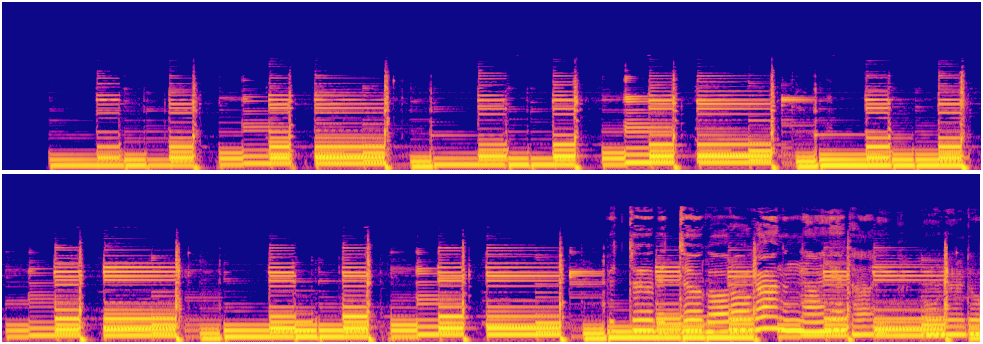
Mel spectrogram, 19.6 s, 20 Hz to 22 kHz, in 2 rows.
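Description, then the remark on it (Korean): A loud song, a listener's request played on the radio show Radio Detox, plays on its own, driven by choppy, stop-start band chords with brief silent gaps between hits, building into a brighter, denser full sound near the end. “노래 또 들어볼까요? 0577님의 신청곡이에요.”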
